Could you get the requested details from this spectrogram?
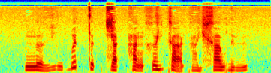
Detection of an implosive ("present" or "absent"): present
